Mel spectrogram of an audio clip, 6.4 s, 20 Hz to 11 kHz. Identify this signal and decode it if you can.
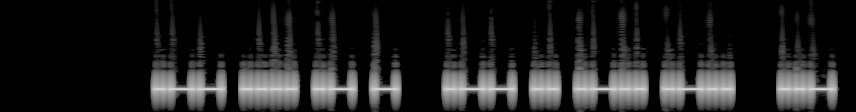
Morse code, heard as a keyed tone, about 22 wpm, 700 Hz. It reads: WHAT WILL U
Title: Sentences from Top 100 Words and Abbreviations 22wpm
